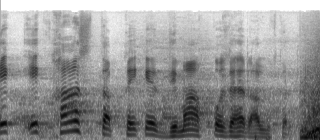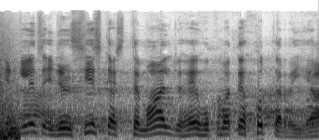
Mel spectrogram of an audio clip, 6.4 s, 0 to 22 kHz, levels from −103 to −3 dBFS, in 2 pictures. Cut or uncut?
cut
